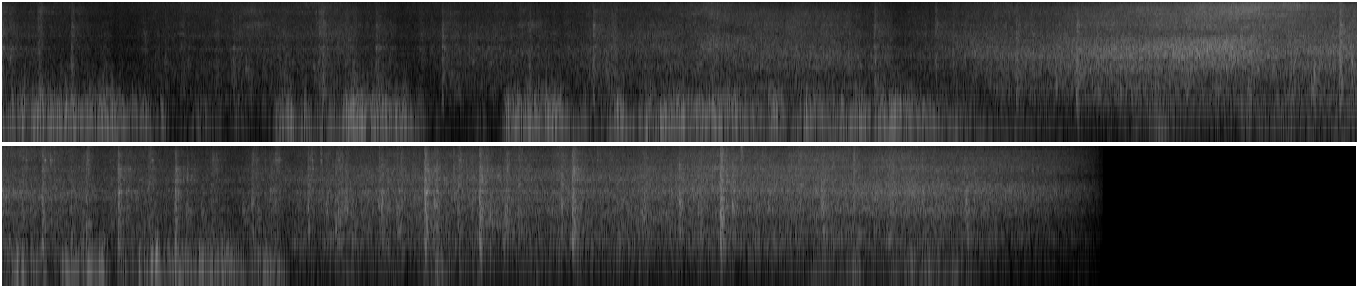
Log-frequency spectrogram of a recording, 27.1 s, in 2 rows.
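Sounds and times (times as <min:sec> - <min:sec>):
passing train rumble: 0:00.0 - 0:24.6
wheels clicking over rail joints: 0:13.1 - 0:22.5.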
